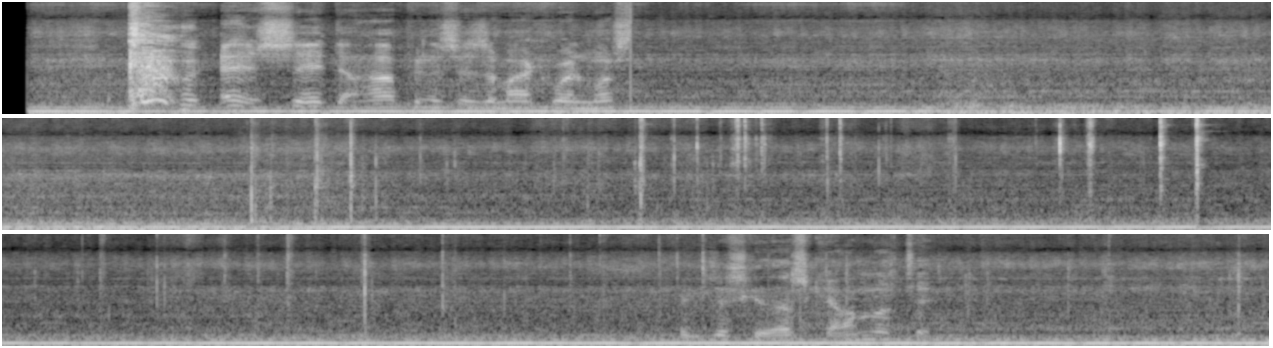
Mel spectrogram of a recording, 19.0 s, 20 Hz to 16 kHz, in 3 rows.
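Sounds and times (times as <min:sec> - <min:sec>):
car engine rumbling: 0:00.1 - 0:19.0
light clicks and rattles: 0:07.6 - 0:16.4.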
